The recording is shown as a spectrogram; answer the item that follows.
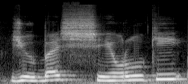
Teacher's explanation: را کو پر پڑھنا ہے اور کاف زیر کی پڑھنا ہے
